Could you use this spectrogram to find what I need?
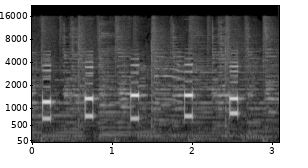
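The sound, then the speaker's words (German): Touch tones of a telephone number being dialed: five short, evenly spaced two-tone beeps, clear and loud over a steady low background. “Naja, anrufen kann ich ja trotzdem mal.”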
